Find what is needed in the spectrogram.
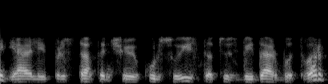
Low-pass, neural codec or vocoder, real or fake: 3.6 kHz; codec, 24 kHz, 3 kbps, HILCodec; fake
